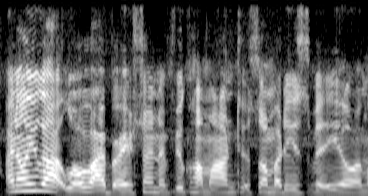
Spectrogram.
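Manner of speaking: ordinary delivery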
